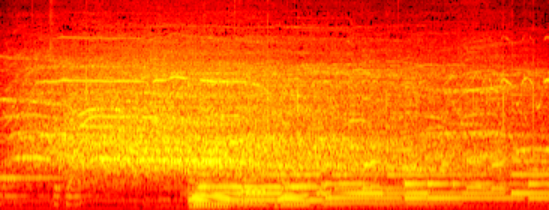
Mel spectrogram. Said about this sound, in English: or you could stop screaming for just a sec.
